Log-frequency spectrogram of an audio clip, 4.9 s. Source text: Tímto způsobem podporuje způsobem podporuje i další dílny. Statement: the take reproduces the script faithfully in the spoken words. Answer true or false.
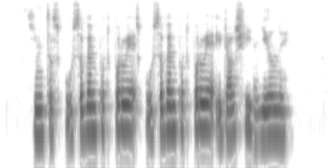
true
